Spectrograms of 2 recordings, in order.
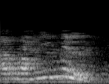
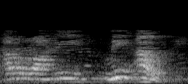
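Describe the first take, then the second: First: The 'a' of 'al' is dropped and linked. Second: The 'a' of 'al' is pronounced separately. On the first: The speaker calls it wrong. "tidak ar-rahimil" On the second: The speaker calls it right. "tapi tetap ar-rahimial"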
